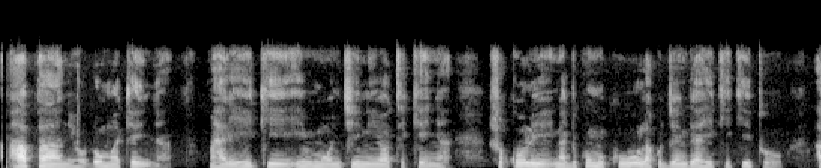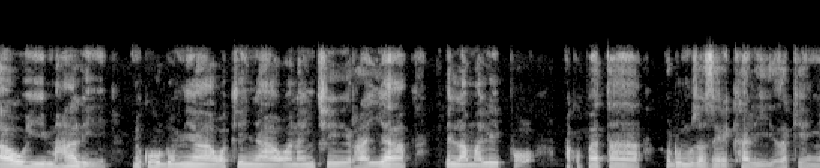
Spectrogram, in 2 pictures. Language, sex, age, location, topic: Swahili, female, 36-49, Wajir, government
